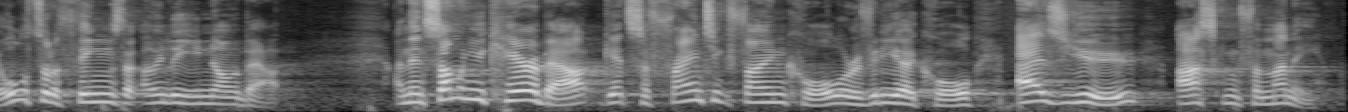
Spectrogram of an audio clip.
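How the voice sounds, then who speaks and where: Man giving a lively conference keynote. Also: a little high. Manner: energetic, conversational, direct address to audience. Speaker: keynote speaker, futurist. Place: large conference hall stage. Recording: long hall reverb from a conference stage.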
